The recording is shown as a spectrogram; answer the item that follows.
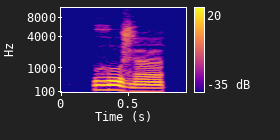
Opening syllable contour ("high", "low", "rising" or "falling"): falling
